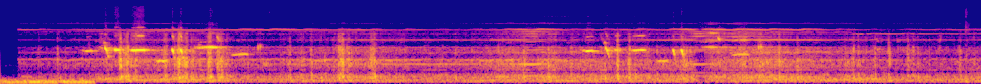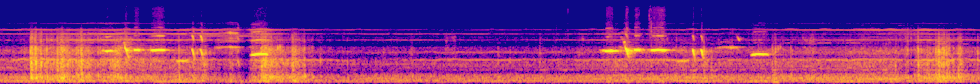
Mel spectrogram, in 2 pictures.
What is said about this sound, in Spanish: Y la pueden escuchar con su señal de intervalo, que es un pajarito local, un ave local, abriendo transmisiones de esta forma.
